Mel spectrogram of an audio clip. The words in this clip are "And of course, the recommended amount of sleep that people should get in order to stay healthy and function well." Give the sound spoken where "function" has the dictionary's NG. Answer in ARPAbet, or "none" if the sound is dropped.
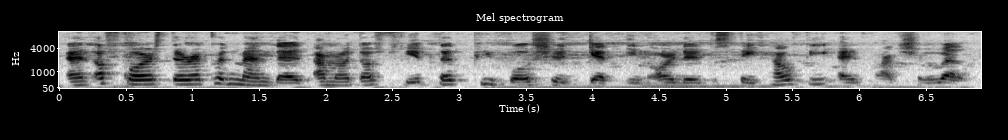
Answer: none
